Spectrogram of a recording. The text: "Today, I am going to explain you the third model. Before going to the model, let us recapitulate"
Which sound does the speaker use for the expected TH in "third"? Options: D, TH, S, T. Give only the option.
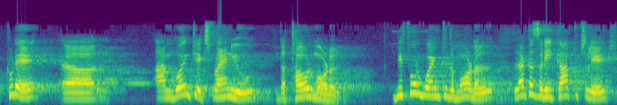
T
